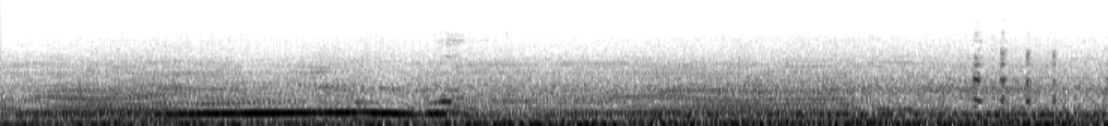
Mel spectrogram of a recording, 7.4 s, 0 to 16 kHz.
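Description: A Honda S2000 engine revs loudly, its pitch climbing steeply to a high wail as VTEC engages, then dropping and continuing to pull at a lower droning note.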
